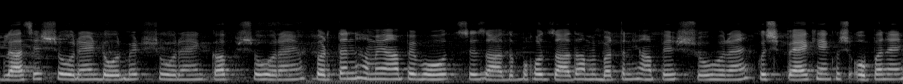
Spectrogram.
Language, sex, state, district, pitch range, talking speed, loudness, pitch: Hindi, female, Bihar, Begusarai, 225-240 Hz, 250 wpm, -28 LUFS, 235 Hz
